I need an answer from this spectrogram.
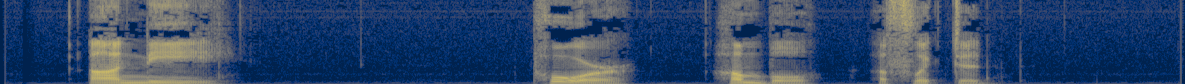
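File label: "עָנִי", Hebrew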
